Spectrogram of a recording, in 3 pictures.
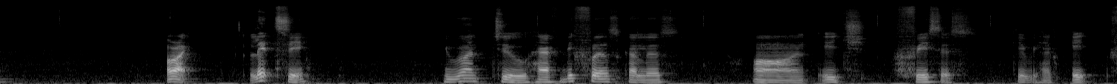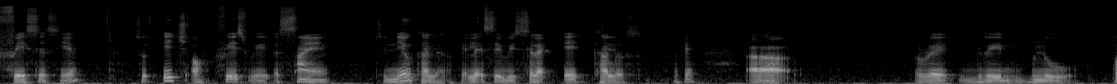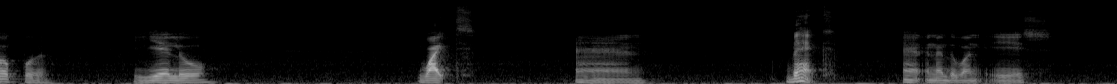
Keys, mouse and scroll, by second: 0.0-0.3 scroll down 1, 0.6 shift+middle click, 5.4 middle click, 7.1 middle click, 8.8 middle click, 9.9 middle click, 13.1 middle click.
